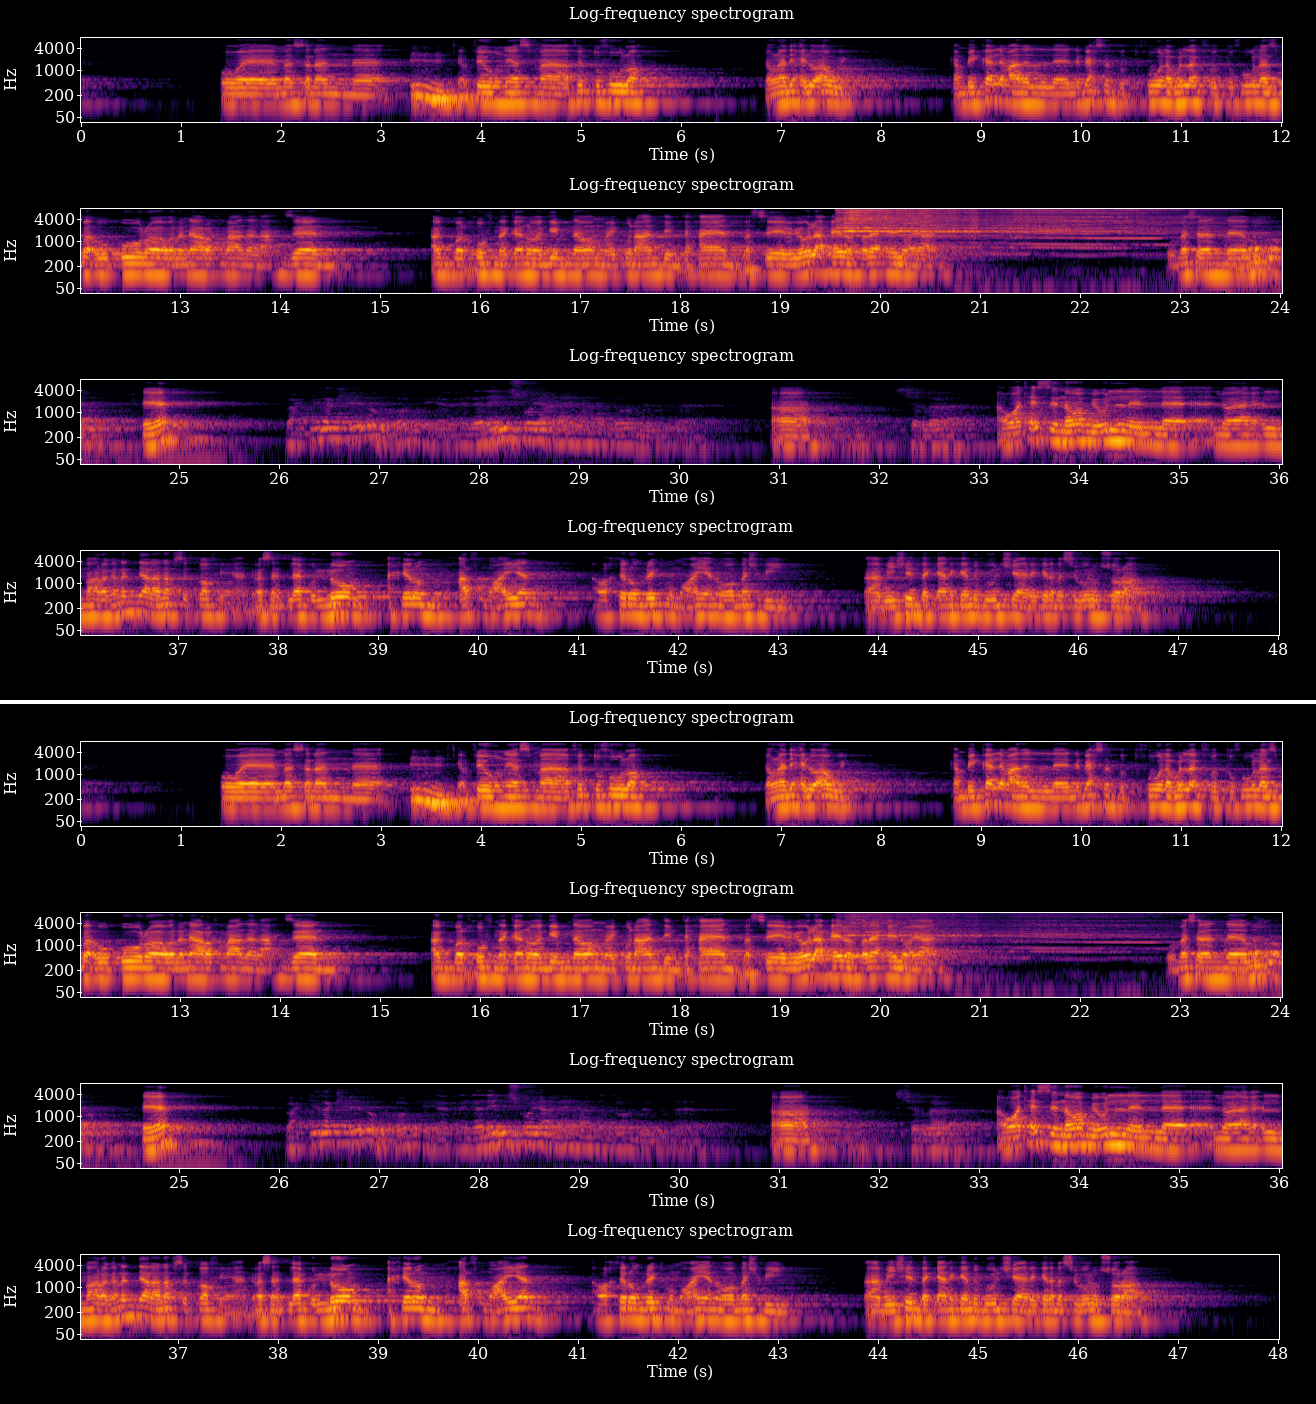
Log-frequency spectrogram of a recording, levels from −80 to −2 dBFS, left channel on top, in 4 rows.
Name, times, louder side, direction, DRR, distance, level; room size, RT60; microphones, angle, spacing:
voice 1, 1.4-5.8 6.9-7.8 8.7-14.7 15.5-20.7 22.9-24.0 24.6-25.0 30.9-31.5 33.2-40.8 41.1-43.2 43.9-46.7, right 2 dB, 15° right, 12 dB, 0.6 m, -23 dB
Screech, 19.5-23.6, left 11 dB, 85° left, 0.9 m, -30 dB
voice 2, 23.4-24.1 26.1-30.2 31.2-31.9 32.1-32.7, right 1 dB, 75° right, -1 dB, 5.3 m, -37 dB
22.5 x 18.0 x 7.9 m, 2.2 s
head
